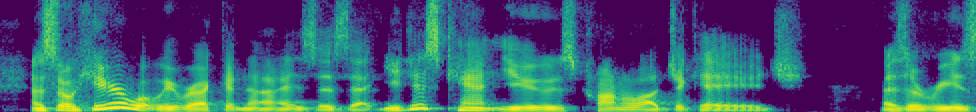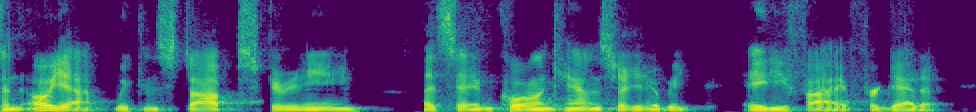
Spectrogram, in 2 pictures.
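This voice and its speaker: A man with a normal speaking voice talks at a fairly quick pace, his pitch fairly low with ordinary variation. The background is quiet. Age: 60s. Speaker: physician lecturer. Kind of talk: lecture. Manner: casual, filler-heavy.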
